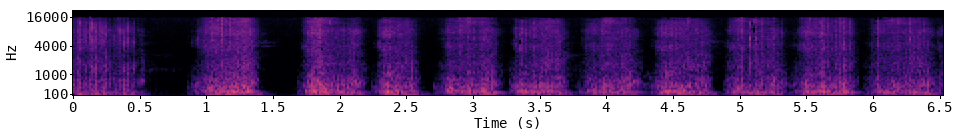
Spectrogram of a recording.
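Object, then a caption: Foam microphone windscreen. Long fingernails on both hands scratch over a black foam microphone windscreen, making loud, close rustling scrapes with a low, rumbling body. The bursts come in a loose, uneven rhythm of roughly one per second with brief quiet gaps between them.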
